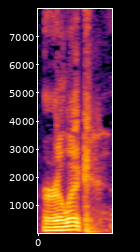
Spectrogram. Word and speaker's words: Ehrlich: We're with Ariel Ehrlich.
